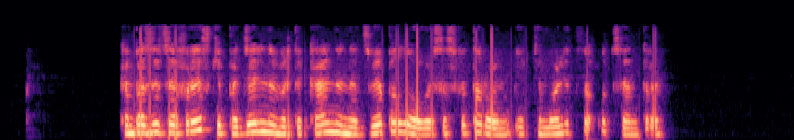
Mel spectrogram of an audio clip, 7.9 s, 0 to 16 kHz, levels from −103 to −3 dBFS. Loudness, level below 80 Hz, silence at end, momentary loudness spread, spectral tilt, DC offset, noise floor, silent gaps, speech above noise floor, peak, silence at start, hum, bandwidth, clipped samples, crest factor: -17 LUFS; -50 dBFS; 1.35 s; 10 LU; -8 dB/octave; under 0.1%; under -90 dBFS; none; over 74 dB; -2 dBFS; 1.2 s; none; 7.8 kHz; under 0.1%; 16 dB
